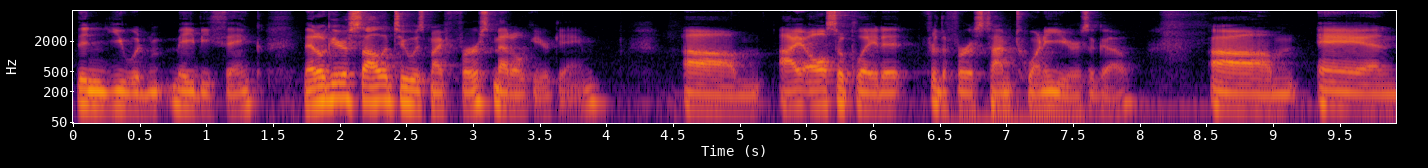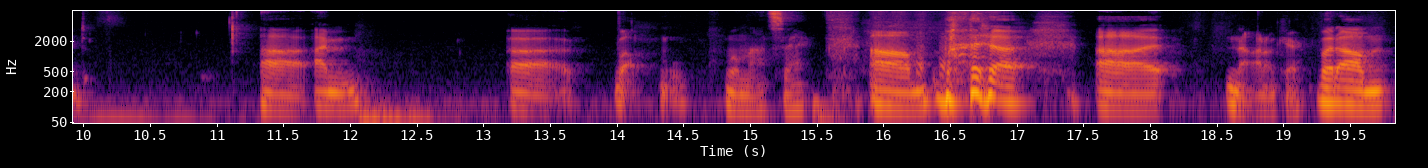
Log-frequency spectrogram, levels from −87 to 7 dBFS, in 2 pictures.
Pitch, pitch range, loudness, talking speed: 105 Hz, 95-120 Hz, -24 LUFS, 140 wpm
